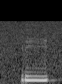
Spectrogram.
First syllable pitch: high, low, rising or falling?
high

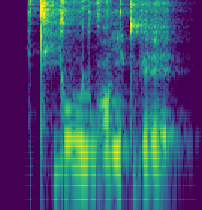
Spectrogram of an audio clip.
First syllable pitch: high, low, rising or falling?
high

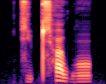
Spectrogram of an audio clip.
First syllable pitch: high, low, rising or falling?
low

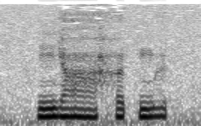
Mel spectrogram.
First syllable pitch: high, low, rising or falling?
low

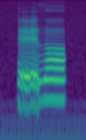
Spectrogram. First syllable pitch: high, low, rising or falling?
low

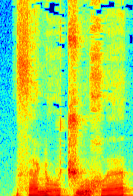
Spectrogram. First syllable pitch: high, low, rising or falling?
rising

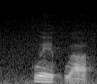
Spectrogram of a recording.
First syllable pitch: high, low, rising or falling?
falling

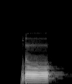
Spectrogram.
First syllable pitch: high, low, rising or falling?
low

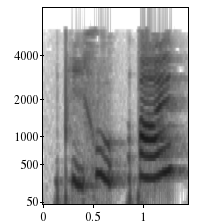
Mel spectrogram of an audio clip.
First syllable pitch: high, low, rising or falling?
low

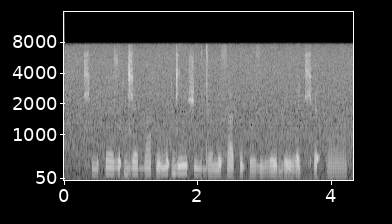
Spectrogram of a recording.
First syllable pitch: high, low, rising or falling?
low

